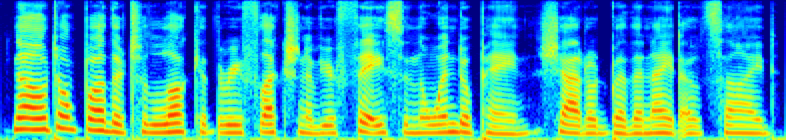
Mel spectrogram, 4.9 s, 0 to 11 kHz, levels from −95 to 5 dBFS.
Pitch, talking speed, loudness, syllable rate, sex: 190 Hz, 245 wpm, -17 LUFS, 6.0 syllables/s, female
